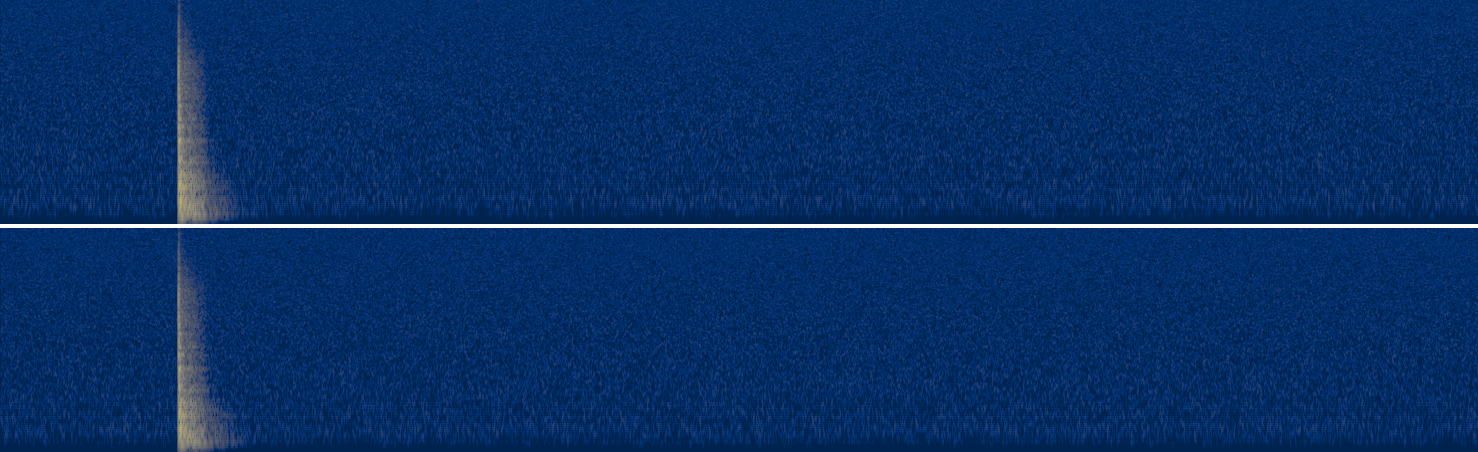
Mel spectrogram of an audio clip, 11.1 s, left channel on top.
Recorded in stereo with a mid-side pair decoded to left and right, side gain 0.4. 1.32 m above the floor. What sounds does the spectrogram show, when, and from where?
1.3 s a cupboard door: 15° left, 0.8 m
